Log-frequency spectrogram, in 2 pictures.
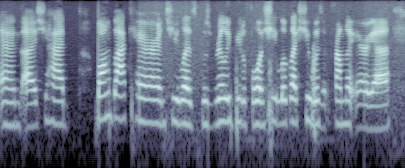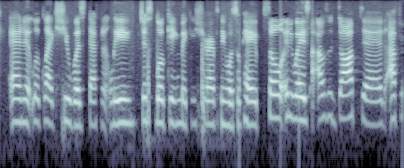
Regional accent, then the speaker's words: Oregon, United States; I see other kids skateboard out in the cul-de-sac when I was growing up in Oregon.

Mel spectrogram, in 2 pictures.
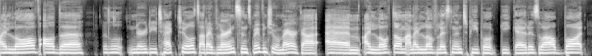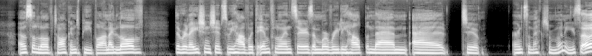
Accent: Ireland; moved away; So then I moved here from Ireland 9 months ago and I started working with a company called Media Leaders.

